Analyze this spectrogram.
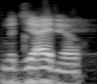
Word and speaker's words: Mojito: It's Mojito. It's pronounced Mojito.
